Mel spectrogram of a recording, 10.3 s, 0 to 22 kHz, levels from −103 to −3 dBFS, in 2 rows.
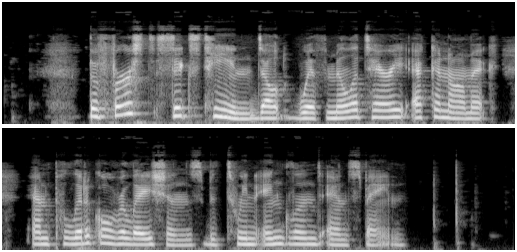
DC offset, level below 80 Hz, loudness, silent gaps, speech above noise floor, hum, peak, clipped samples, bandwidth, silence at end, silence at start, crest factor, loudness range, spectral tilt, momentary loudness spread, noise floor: under 0.1%; -48 dBFS; -16 LUFS; none; 48 dB; none; -2 dBFS; under 0.1%; 9.4 kHz; 1.1 s; 0.5 s; 16 dB; 5 LU; -4.5 dB/octave; 11 LU; -64 dBFS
